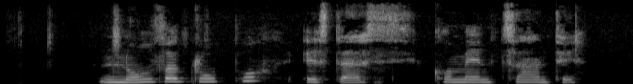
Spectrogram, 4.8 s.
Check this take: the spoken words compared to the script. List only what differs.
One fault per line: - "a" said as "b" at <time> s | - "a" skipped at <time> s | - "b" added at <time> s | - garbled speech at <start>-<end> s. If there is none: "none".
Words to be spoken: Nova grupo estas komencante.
none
